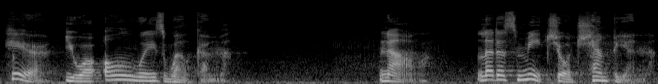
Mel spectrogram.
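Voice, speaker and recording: An actress playing a regal, stern widowed empress in a video game cutscene, formal and imperious. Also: female voice, low voice, very animated, slow pace, slightly rough, heavily acted. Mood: stately.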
